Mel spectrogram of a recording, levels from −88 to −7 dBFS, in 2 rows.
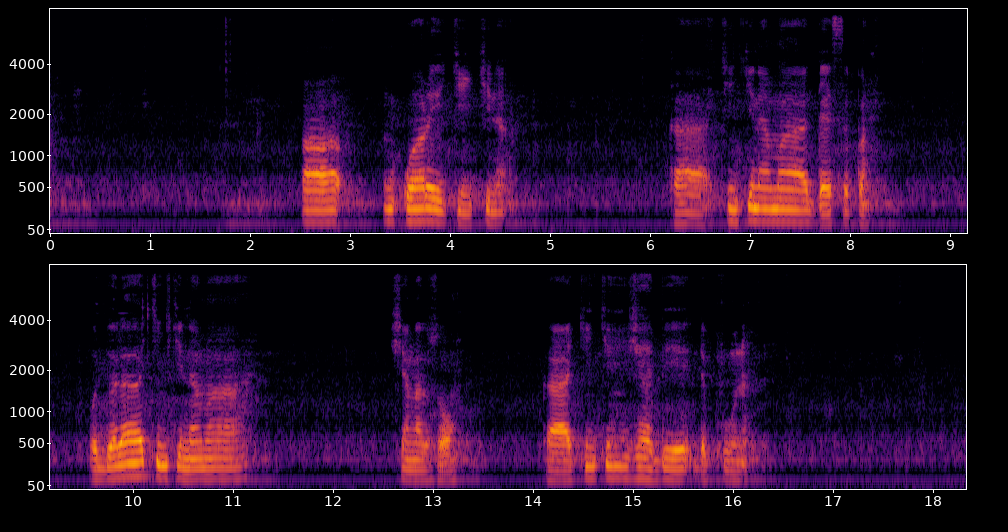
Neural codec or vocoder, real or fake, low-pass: none; real; 7.2 kHz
